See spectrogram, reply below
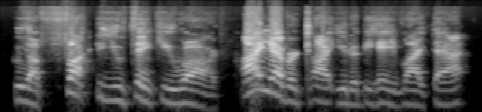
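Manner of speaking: mock-angry yelling, put-on anger. Speaker acts out a parent scolding their eighteen-year-old son, mock-angry scolding. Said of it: "Now you get even angrier".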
